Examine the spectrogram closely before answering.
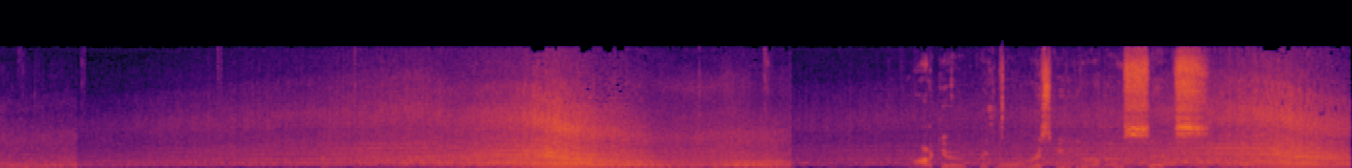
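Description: Racing car engines roar, rising and falling in pitch as they shift gears.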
